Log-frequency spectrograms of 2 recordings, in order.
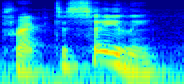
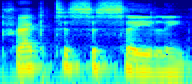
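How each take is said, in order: First: The two s sounds merge into one. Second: Both s sounds are pronounced separately. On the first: The speaker calls it right. "You delete one. You just say practice sailing" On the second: The speaker calls it wrong. "You don't have to say practice sailing. S -s -s"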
